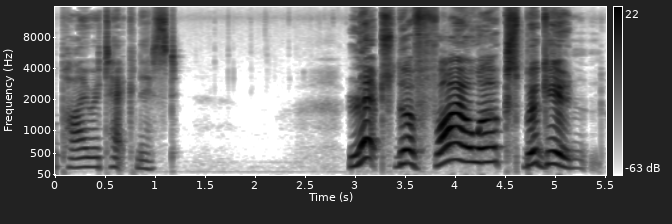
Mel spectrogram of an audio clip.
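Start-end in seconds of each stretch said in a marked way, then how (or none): 2.9-5.5 slow, much louder kingly proclamation; royal command. Acted. The king commanding the display, loud and slow. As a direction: proclaim it grandly to the court. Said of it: "said the king".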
